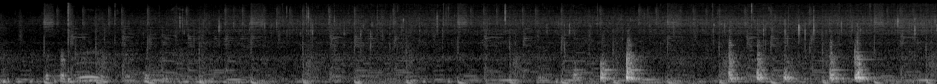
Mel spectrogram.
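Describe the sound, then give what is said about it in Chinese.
Shrimp sizzle steadily as they fry slowly at low temperature in plenty of oil, a dense crackling hiss studded with sharp pops that grow louder and busier in the last few seconds. “我们收音近一点，有听到那个吱吱作响的声音吗？”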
